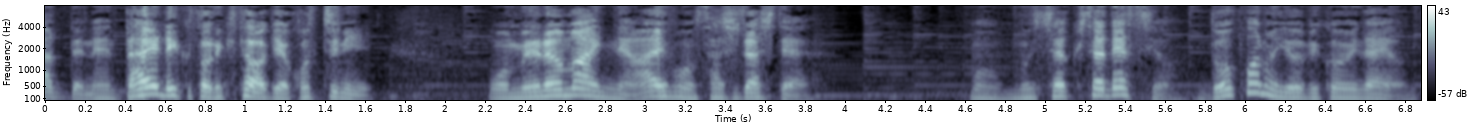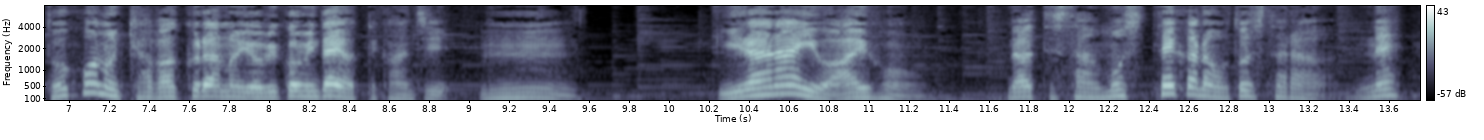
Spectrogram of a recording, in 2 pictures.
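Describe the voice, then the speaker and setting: A man talks on his own in a loose, rambling way, joking his way through a story. His voice sits a little high and swings widely up and down. Faint music plays behind him. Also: a bit bright. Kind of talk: casual monologue.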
